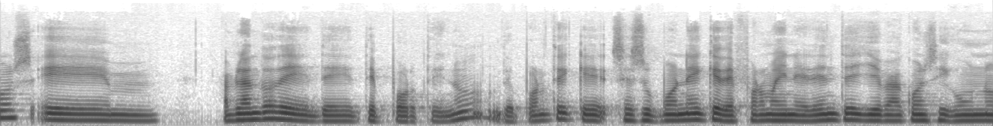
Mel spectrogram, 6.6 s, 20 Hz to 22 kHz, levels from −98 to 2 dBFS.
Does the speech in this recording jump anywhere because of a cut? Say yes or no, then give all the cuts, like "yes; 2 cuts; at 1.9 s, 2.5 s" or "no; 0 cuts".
no; 0 cuts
